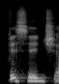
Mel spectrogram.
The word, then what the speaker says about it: visage: Ooh, visage, I think is how it's pronounced. Let's see. – Visage. – Visage. Visage. Oh, there's a Z in there that I hadn't anticipated.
